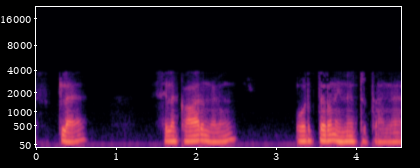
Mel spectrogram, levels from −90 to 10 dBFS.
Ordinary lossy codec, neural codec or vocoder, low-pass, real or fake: AAC, 16 kbps; codec, 16 kHz, 2 kbps, FunCodec, trained on LibriTTS, 25 frames a second; 7.2 kHz; fake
